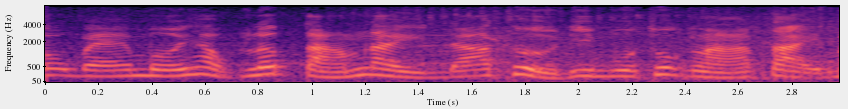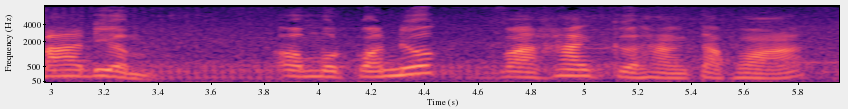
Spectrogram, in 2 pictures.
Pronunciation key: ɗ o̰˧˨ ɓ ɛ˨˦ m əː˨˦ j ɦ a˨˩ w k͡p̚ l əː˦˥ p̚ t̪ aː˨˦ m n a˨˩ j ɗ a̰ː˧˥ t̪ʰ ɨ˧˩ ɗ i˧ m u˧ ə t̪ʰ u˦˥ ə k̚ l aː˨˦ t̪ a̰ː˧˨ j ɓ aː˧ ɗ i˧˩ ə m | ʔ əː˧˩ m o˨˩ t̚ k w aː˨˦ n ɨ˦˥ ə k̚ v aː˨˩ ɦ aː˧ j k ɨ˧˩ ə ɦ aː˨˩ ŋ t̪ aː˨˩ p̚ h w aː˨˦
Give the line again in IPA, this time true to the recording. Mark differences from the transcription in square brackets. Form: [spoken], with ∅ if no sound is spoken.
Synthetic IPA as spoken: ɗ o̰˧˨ ɓ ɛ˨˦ m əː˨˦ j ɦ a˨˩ w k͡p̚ l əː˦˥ p̚ t̪ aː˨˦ m n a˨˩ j ɗ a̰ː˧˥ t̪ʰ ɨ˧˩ ɗ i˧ m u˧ ə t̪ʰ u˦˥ ə k̚ l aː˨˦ t̪ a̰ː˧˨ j ɓ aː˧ ɗ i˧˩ ə m | ʔ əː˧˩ m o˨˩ t̚ k w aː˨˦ n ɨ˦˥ ə k̚ v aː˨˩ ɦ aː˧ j k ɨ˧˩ ə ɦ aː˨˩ ŋ t̪ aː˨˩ p̚ h w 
